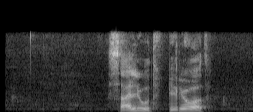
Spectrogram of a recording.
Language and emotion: Russian, positive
